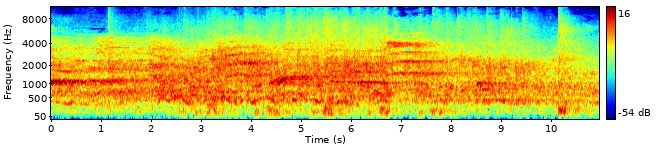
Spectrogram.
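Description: Many high-pitched girls' voices shouting and calling out at once during a volleyball rally, with a few sharp thuds of the ball being hit.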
